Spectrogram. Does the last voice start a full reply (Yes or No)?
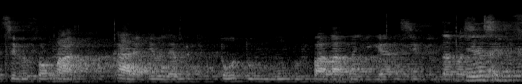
Yes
